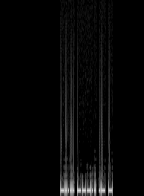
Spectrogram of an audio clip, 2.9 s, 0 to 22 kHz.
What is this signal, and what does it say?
Morse code, heard as a keyed tone, about 50 wpm, 700 Hz. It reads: 68AT
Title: Common Cut Numbers - 4-Digit 50wpm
